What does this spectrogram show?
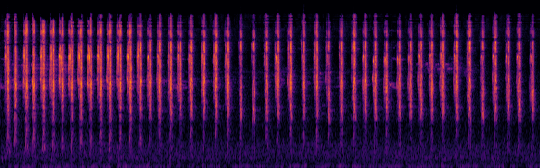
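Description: A squirrel gives a long run of sharp, clicking chirps, about four each second.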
